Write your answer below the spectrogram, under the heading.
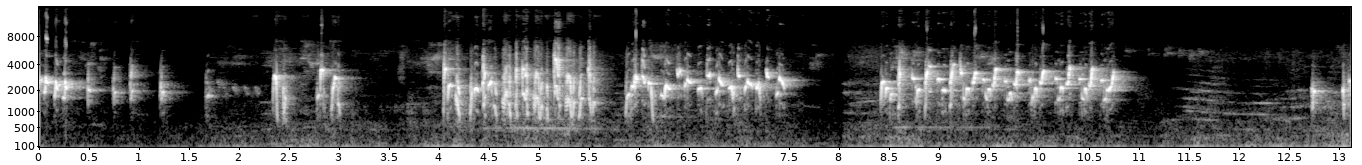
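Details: Female yellow-vented bulbul lure call, meant to make other bulbuls sing: long bubbly, chattering phrases of rapid warbled notes, several in a row with short gaps, over a soft low hum.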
